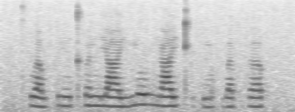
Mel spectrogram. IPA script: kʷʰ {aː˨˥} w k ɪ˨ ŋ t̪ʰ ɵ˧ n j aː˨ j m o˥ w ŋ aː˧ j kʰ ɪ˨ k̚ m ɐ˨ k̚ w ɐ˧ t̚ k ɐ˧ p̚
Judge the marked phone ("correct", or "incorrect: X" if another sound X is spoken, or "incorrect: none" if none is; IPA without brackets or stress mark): incorrect: aː˨˩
